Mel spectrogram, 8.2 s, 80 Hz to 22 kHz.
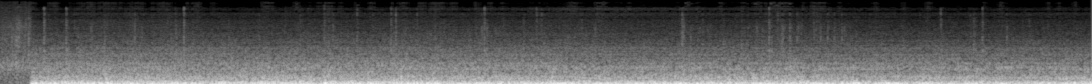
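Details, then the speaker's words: Porsche 986 Boxster test drive after replacing rear tuning forks (lower control arms) and sway bar end links; steady road rumble and tyre noise, rear hollow clanking gone over bumps; suspension now healthy. "all right well as you just heard from that short video clip the sound is now gone it is such a relief that when I'm driving this car I no longer have to hear that clanking sound"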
